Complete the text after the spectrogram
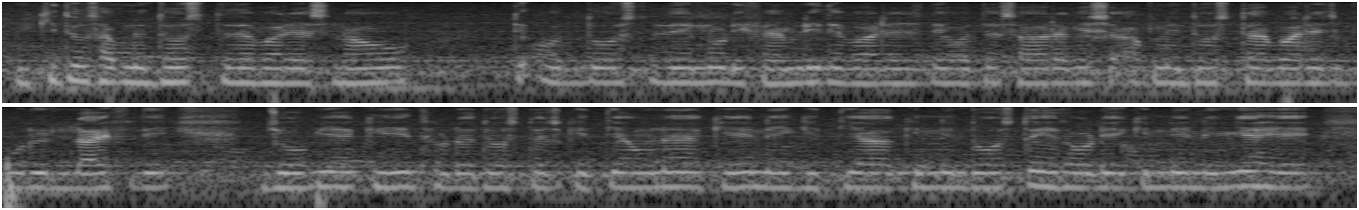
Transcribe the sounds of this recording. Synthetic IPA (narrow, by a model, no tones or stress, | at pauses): ikid̪oːsəpneːd̪oːst̪d̪eːbaːɾeːsənaːoː | t̪eːʔod̪oːst̪d̪eːnoːɽiːpʰɛːmɪliːd̪eːbaːɾeːt͡ʃt̪eːod̪eːsaːɾaɡet͡ʃə̰pneːd̪oːst̪d̪eːbaːɾeːt͡ʃpuːɾiːlaːɪpʰd̪iː | d͡ʒoːbiːɛːket̪ʰoːɖeːd̪oːst̪ːt͡ʃkiːt̪jaːʊnãːkenəĩːk̬iːt̪ɪjaːkɪneːd̪oːst̪ɦeːt̪ʰoːɽekɪnːeːnɪjãɦeː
